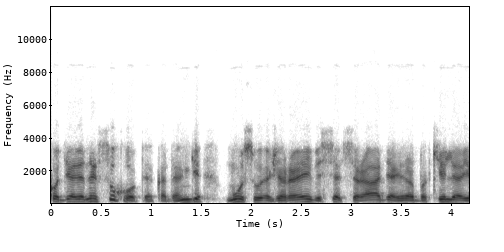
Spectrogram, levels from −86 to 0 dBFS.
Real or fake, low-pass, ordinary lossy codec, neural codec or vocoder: real; 9.9 kHz; Opus, 24 kbps; none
